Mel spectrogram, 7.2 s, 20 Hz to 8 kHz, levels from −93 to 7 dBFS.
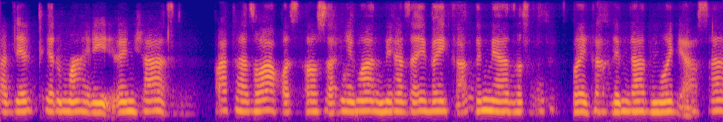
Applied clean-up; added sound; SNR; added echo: neural mask model DeepFilterNet 3.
